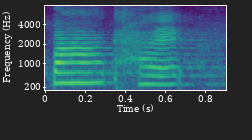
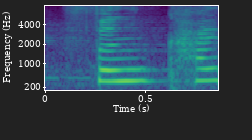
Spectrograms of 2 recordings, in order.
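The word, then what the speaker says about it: 分开: 弦分开，很多朋友请不要读成八开，在这里它是分开的一个简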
